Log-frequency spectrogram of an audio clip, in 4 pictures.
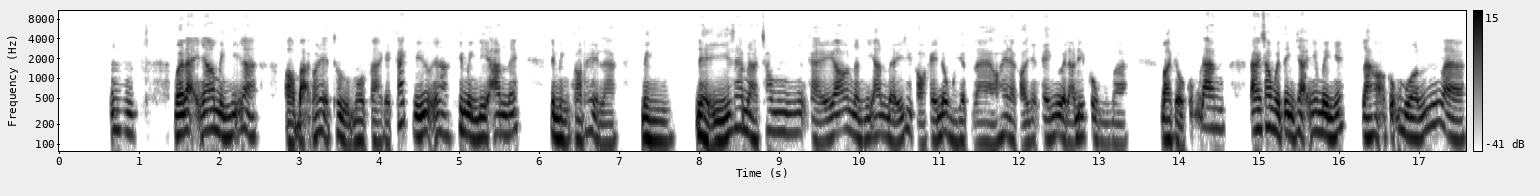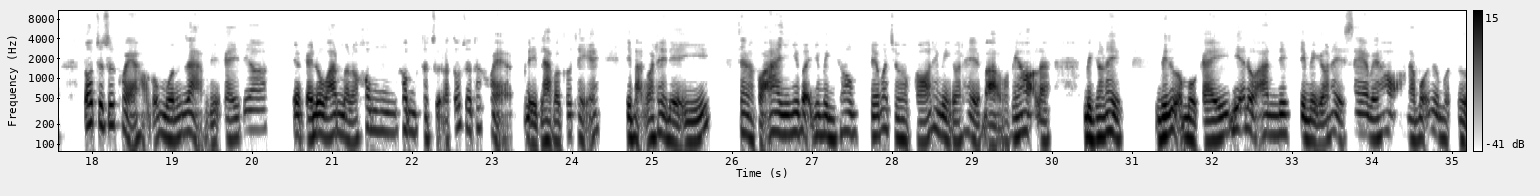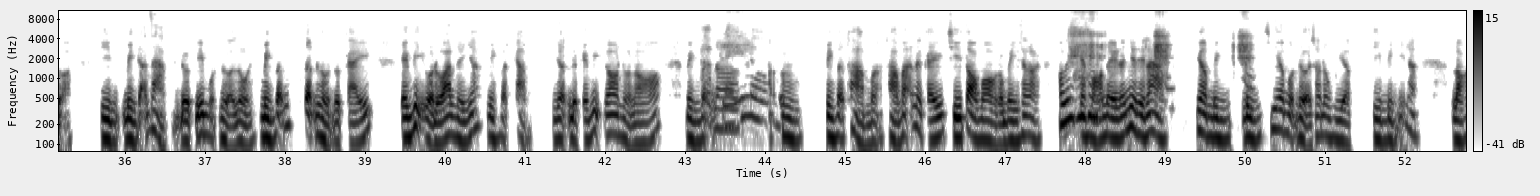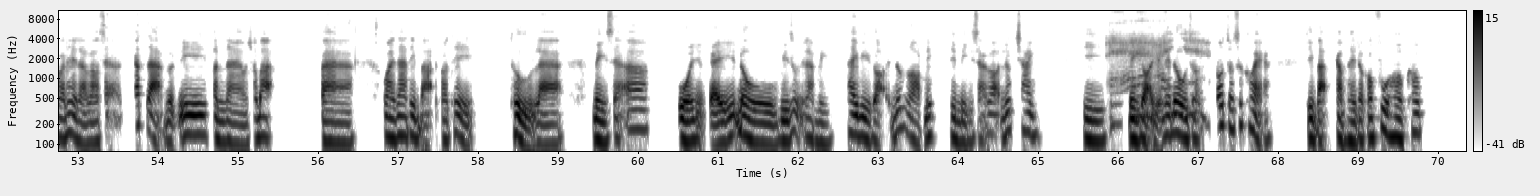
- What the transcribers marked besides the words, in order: in English: "share"; tapping; laugh; other background noise
- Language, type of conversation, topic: Vietnamese, advice, Làm sao để ăn lành mạnh khi đi ăn ngoài mà vẫn tận hưởng bữa ăn?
